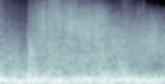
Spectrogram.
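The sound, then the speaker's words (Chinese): Explosions follow one after another in a loud, dense roar of overlapping booms, with a sharper blast early on and no break in the rumbling throughout. “紧接着一声又一声的爆炸接连响起，整个院内霎时间火光四起。”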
